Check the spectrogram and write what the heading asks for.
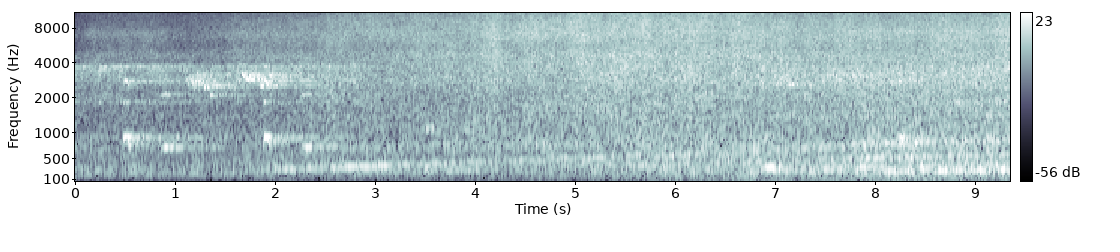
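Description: Keihan 2600-series electric train pulling away from the platform. Its traction motors give a whine that rises steadily in pitch as it accelerates, while the wheel and rolling noise grows louder.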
